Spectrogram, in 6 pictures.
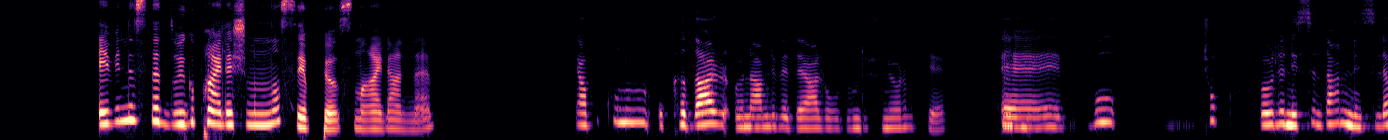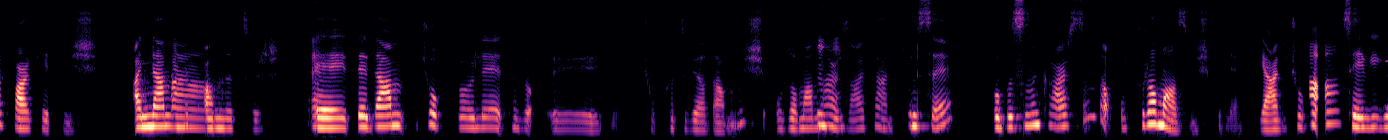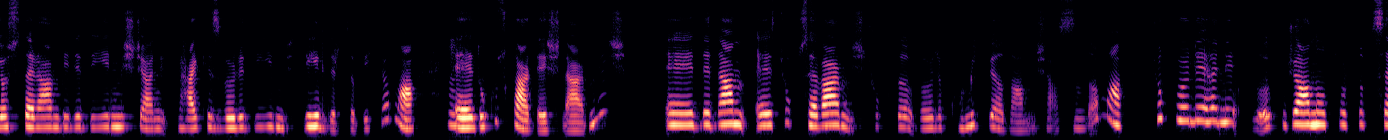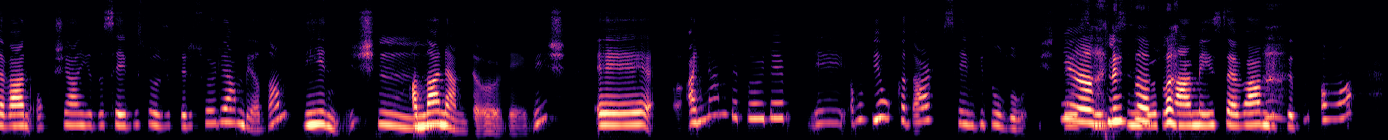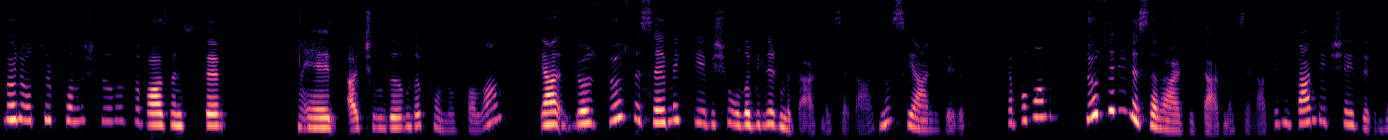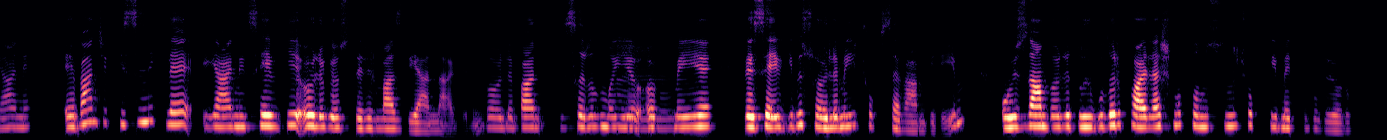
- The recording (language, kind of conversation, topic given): Turkish, podcast, Evinizde duyguları genelde nasıl paylaşırsınız?
- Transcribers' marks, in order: other background noise; other noise; tapping; laughing while speaking: "tatlı!"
